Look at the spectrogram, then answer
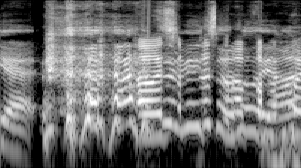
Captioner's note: laughs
